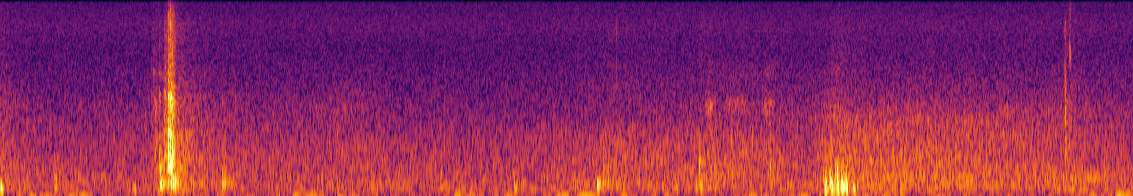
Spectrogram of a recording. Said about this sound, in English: I'm just going to grab a chair here.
